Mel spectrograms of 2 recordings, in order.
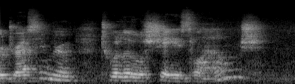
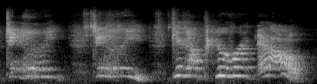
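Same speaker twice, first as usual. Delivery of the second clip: retold scream; 12 semitones higher than usual. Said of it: "he started screaming".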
